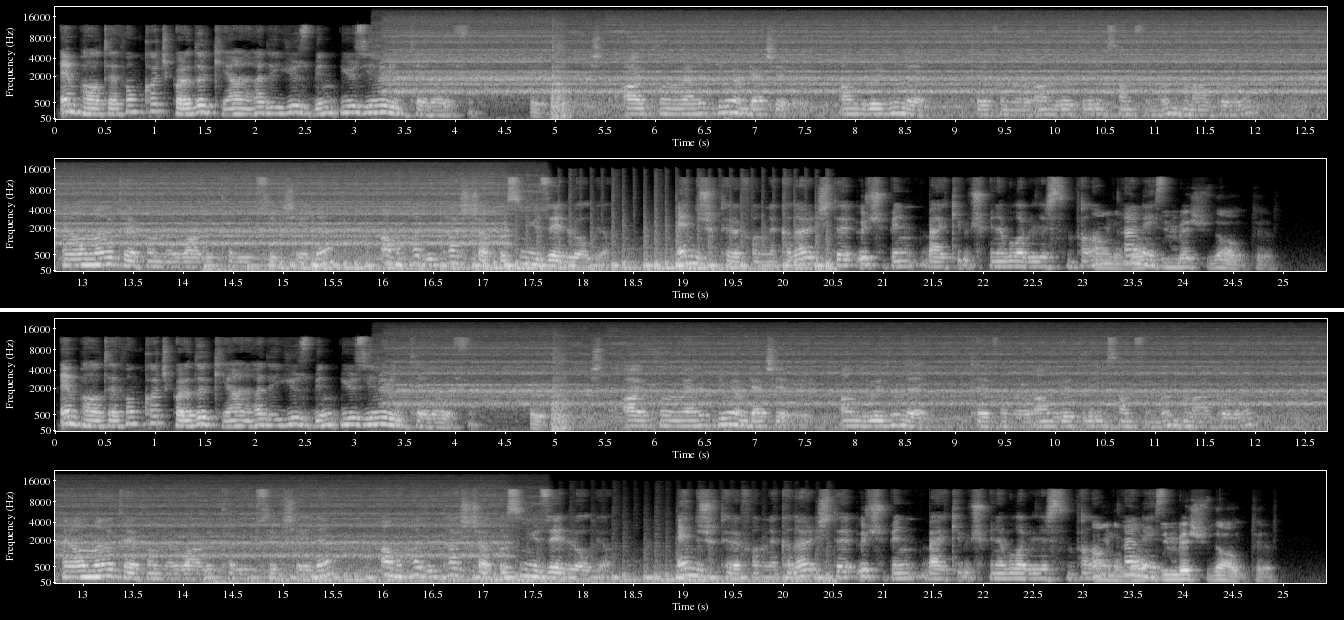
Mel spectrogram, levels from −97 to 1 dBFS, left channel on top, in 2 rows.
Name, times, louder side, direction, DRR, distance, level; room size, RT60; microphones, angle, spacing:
voice 1, 0.1-4.1 5.3-7.5 7.8-8.8 9.2-15.5 16.0-18.3 18.9-23.7, right 1 dB, 5° left, 0.9 m, -24 dB
Hiss / Fire, 3.2-17.6, left 3 dB, 85° left, 1.1 m, -28 dB
sound 1, 14.2-20.5, left 4 dB, 55° left, 0.4 m, -26 dB
voice 2, 23.1-24.9, right 6 dB, 65° right, 0.5 m, -25 dB
4.3 x 2.2 x 3.3 m
head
